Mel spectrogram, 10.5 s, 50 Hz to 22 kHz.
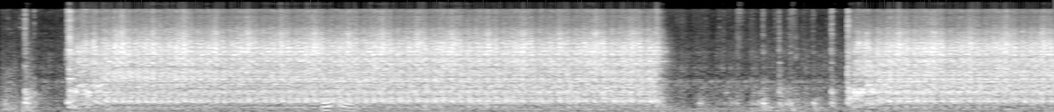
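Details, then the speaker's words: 1963 Chevrolet Impala V8 with some gas in the tank: starter churns at four beats a second, pauses, cranks again without catching; owner suspects it got cut off from fuel, unconfirmed. "but it's still it being started like that and dying out right to me it's like it got cut off of fuel"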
